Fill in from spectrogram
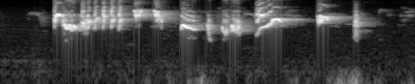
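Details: Lively orange-headed thrush lure song for caged thrushes reluctant to sing after moulting; a loud, continuous jumble of chattering, warbled and slurred whistles with rising and falling notes, ending in short sharp phrases.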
